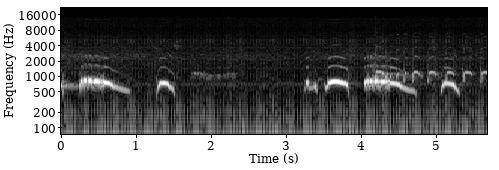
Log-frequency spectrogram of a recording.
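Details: Actively singing spotted dove on a training recording for other birds: repeated phrases of short coo, long descending coo and clipped coo, ending in a quick run of brief repeated notes, over a steady low rumble.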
